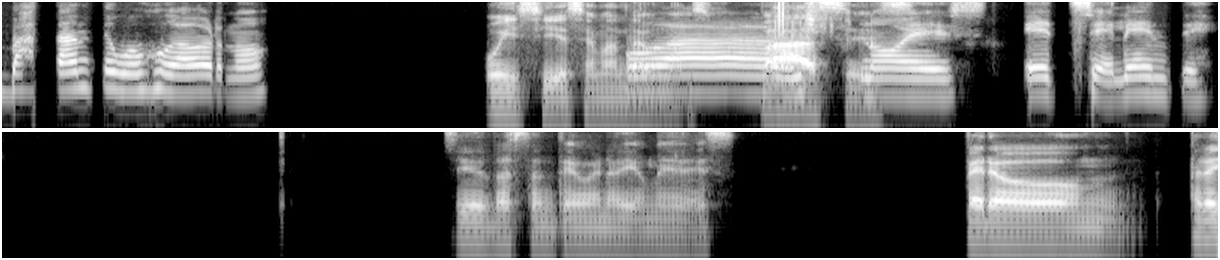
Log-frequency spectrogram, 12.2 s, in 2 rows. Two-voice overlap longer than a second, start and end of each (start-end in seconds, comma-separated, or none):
3.1-4.6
